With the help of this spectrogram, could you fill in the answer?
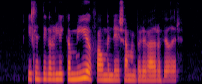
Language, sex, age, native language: Icelandic, female, 40-49, Icelandic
